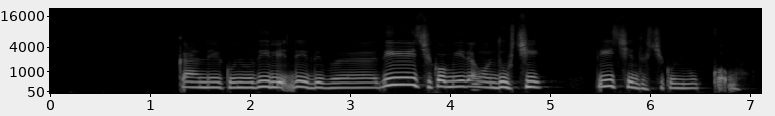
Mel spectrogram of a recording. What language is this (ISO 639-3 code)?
xtu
